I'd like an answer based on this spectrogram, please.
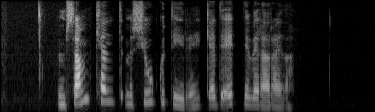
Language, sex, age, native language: Icelandic, female, 20-29, Icelandic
